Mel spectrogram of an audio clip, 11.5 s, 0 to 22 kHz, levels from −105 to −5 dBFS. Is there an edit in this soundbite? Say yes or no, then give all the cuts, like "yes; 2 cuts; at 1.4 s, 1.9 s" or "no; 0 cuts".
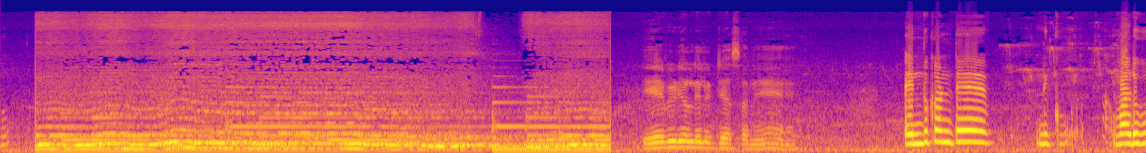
no; 0 cuts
